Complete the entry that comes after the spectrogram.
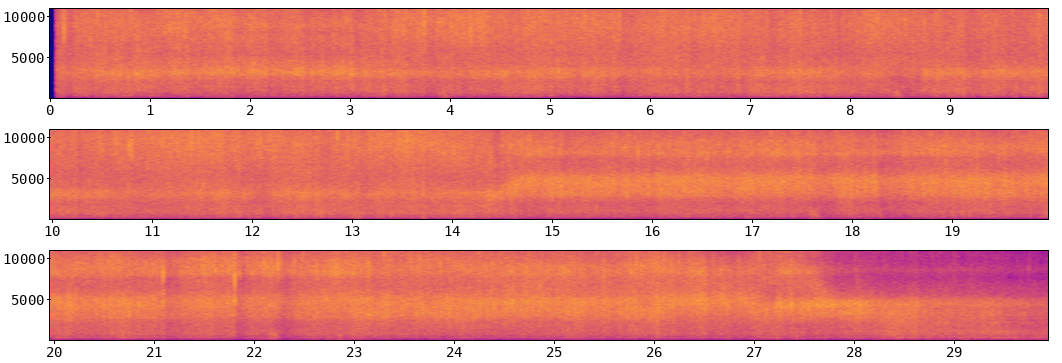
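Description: Heavy rain from a severe thunderstorm pouring down in a loud, steady hiss.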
